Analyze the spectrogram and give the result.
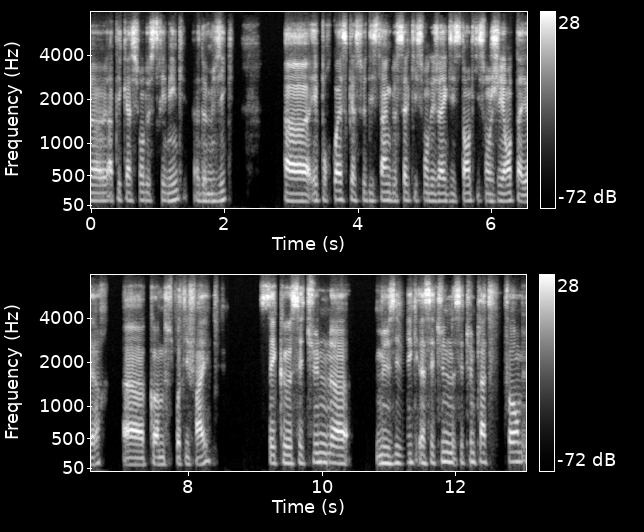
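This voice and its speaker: A man speaking from inside a car on a video call, presenting his project in a casual, halting way as he searches for words in a language that is not his first. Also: mid-range voice, darkish tone, no room sound, lo-fi sound.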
